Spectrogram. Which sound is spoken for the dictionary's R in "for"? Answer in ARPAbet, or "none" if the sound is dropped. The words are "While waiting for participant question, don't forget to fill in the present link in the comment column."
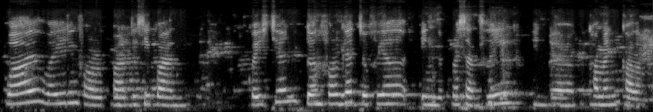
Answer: R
